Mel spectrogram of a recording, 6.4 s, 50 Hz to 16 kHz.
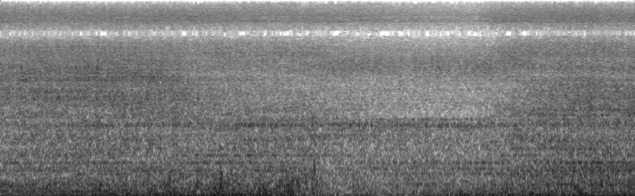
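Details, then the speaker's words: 2017 XCMG XE210CU excavator with Cummins diesel and Kawasaki pump, checked for blow-by: steady, even diesel rumble, no knocks or misses, slight dip and recovery in level; sounds good, running great. "Sounds good, running great."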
